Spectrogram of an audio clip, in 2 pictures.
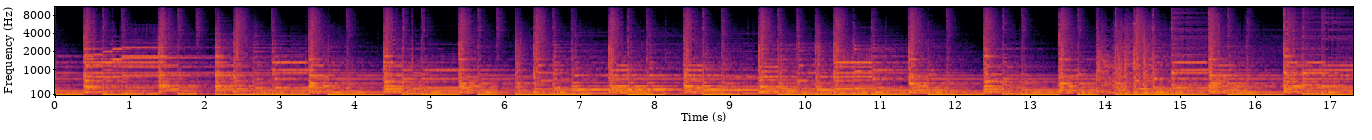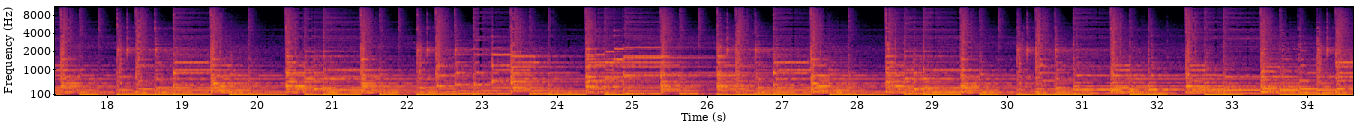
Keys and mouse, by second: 1.9-4.2 drag, 4.7-5.5 middle drag, 6.0-7.2 drag, 7.7-8.2 drag, 8.4-8.8 middle drag, 8.9 ctrl+middle drag, 9.7 x, 10.1 click, 10.3-10.8 middle drag, 11.2 middle click, 11.9 s, 12.3 y, 13.3 click, 13.6-14.1 middle drag, 14.3 shift+middle drag, 14.6 ctrl+middle drag, 15.1 Tab, 15.6 middle click, 16.7 ctrl+r, 17.6 Escape, 18.0 middle click, 19.1 ctrl+b, 20.6 click, 23.9 click, 26.0 click, 31.9 click, 33.0-33.5 middle drag.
